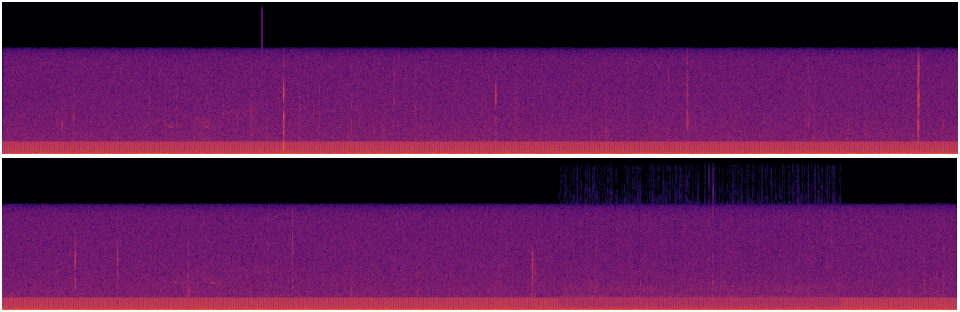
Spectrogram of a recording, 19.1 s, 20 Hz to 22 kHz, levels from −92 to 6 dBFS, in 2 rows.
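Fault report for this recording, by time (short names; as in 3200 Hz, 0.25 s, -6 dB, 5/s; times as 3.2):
buzz 60 Hz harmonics 30 -35 dBFS
2.6 pop
15.13–17.95 clipped -25.5 dBFS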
